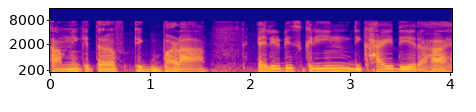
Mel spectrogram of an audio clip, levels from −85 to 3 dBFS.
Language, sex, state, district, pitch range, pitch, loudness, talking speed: Hindi, male, Assam, Kamrup Metropolitan, 125-145 Hz, 130 Hz, -13 LUFS, 165 wpm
